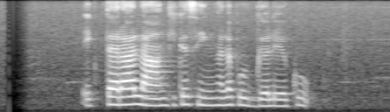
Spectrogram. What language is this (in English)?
Sinhala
